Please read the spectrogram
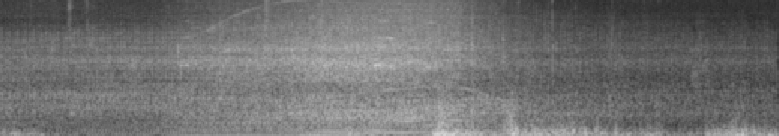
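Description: A vehicle driving past close by: engine and tyre noise swell over a few seconds, peak about halfway through, and fade again. There are two loud low thumps as it goes by.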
